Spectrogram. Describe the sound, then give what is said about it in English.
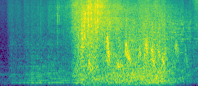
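Flaming arrows loosed from the bows of a line of archers at night make a broad, rushing whoosh. It swells suddenly to a loud roar and then fades away. “They loose the arrows.”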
